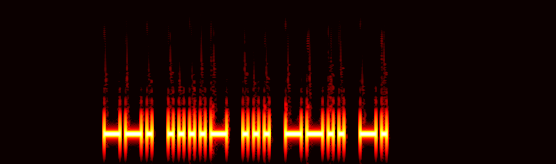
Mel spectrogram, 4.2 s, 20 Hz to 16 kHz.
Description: Morse code, heard as a keyed tone, about 30 wpm, 700 Hz. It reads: G4SZN
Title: DXCC-100 Call Signs - 5 Characters - 30wpm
